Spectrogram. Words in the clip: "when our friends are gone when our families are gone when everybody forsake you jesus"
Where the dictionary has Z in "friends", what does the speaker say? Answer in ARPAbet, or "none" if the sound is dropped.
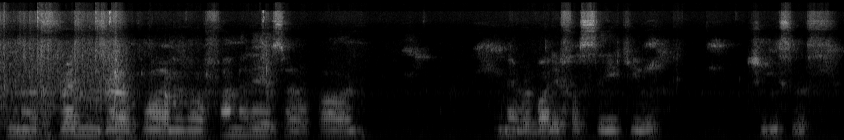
Z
